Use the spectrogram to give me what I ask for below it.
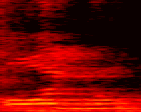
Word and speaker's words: hour: Now here H is the starting letter. H is the starting letter. It is a consonant. But when we are saying, or with the sound, how we all sound is hour means O. There is a O sound. So whenever there is hour or honest, then honor. Whenever we spell these words, that time we say we keep this H silent.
